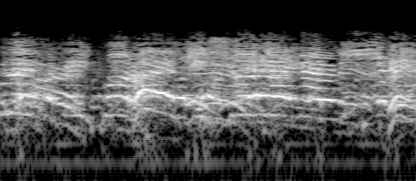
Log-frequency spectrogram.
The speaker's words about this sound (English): How they're cheering for you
